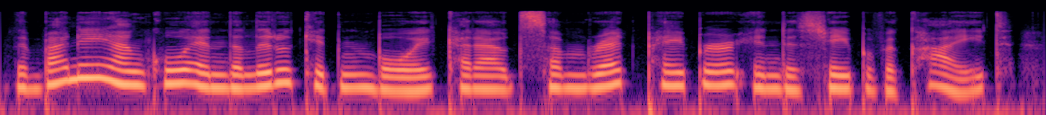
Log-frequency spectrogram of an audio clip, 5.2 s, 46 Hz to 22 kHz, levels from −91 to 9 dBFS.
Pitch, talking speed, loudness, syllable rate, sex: 215 Hz, 220 wpm, -15 LUFS, 5.1 syllables/s, female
